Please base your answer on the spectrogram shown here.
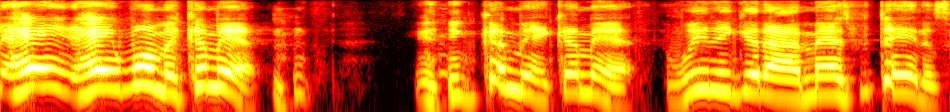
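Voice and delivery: high, loud mock diners summoning a server; hammed-up impatient customer; imitated calling out. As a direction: flag down the waitress, exaggerated. Acts diners calling to supposed server.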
